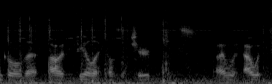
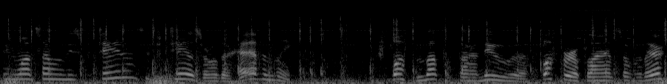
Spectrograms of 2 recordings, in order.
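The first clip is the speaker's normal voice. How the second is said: pushy holiday host; 9 semitones higher than usual. Retold or imitated. Mocking a smug host pushing food on a guest, high and overbearing. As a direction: lay on the hospitality too thick.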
